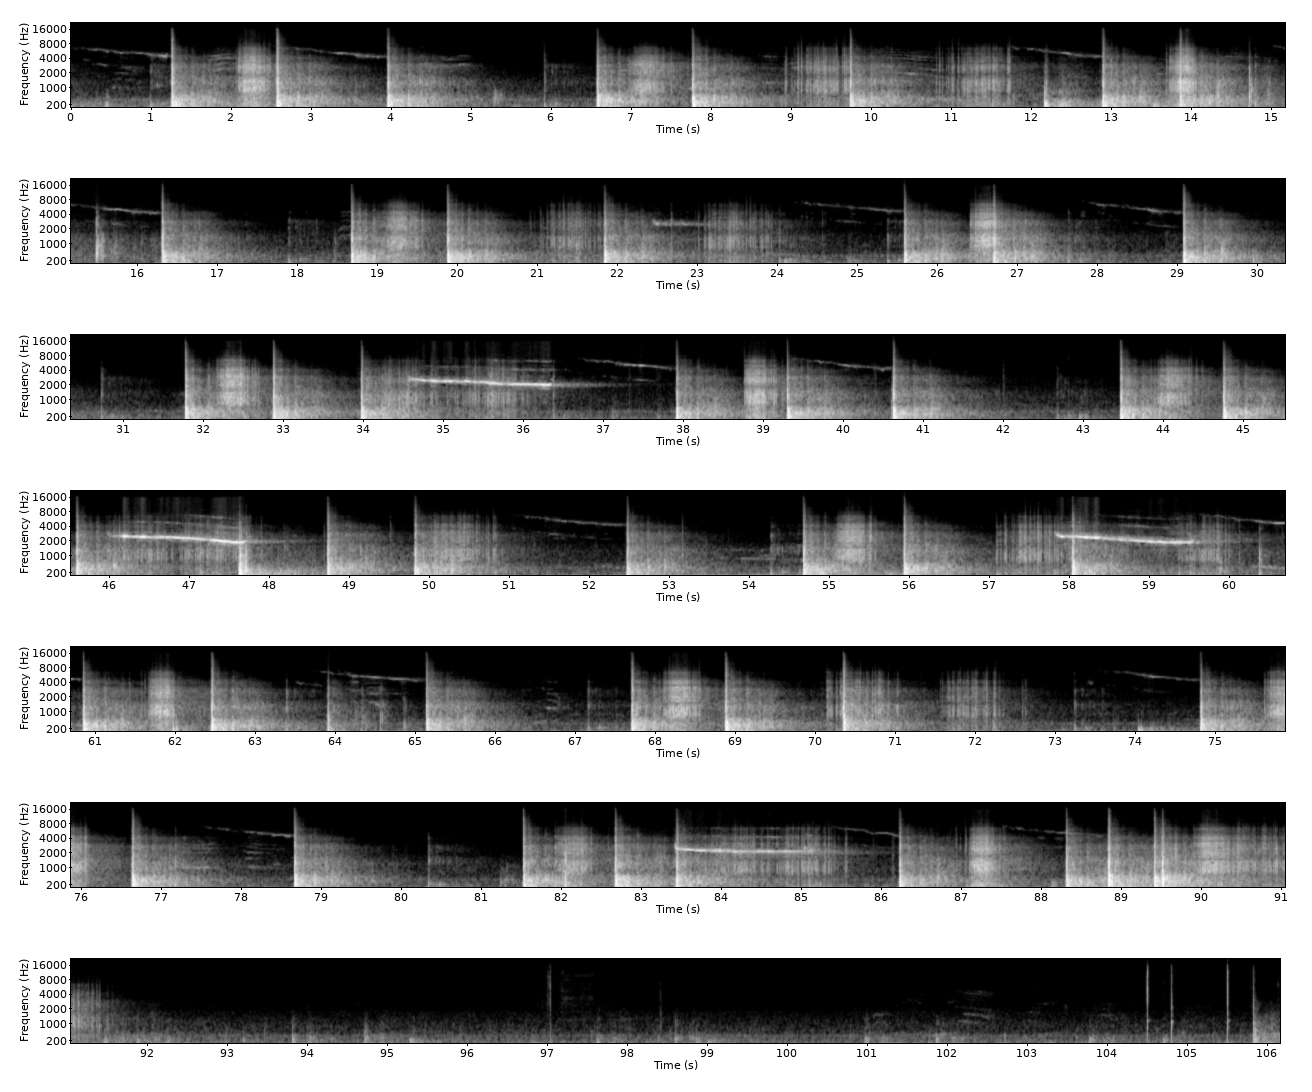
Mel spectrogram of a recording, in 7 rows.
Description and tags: Firework Display 2 - Re-upload!
blasts, explosions, explosives, fireworks, pyrotechnics, rockets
